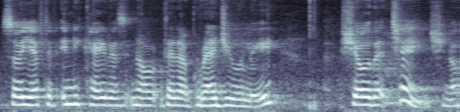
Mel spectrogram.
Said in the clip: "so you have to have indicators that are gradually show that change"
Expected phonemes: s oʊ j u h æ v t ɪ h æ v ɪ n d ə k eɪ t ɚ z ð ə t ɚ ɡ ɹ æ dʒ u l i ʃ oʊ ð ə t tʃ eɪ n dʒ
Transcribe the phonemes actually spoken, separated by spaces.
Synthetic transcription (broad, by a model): s oʊ j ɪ h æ f t ɪ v ɪ n d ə k eɪ t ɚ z ð ə t ɚ ɡ ɹ æ dʒ u l i ʃ oʊ ð ə t tʃ eɪ n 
